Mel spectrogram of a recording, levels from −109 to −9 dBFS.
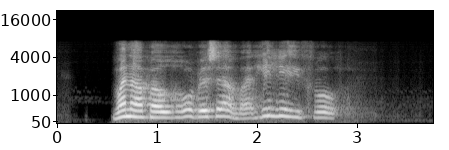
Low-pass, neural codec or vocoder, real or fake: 7.2 kHz; codec, 16 kHz in and 24 kHz out, 0.6 kbps, FocalCodec, streaming, 4096 codes; fake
